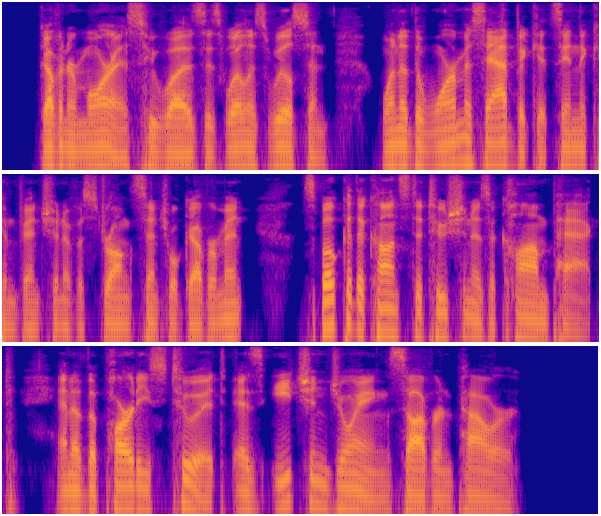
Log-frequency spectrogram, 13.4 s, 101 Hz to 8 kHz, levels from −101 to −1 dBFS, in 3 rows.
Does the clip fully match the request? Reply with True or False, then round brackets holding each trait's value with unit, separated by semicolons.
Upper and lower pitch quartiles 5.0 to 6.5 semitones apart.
False (3.6 semitones)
